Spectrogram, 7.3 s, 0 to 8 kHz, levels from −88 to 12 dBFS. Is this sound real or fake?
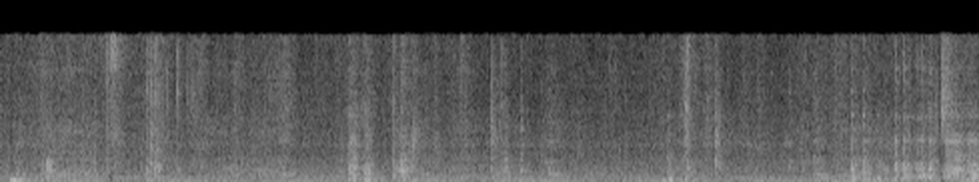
real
